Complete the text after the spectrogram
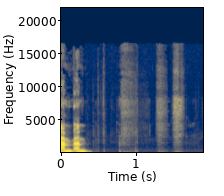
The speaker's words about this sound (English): I'm crunching on ice now because I forgot how much more sensitive this mic is.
